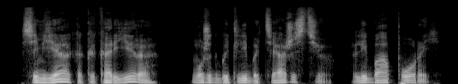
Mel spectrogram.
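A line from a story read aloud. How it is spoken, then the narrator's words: Quiet, psychologist. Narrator (Russian): сказал психолог негромко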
